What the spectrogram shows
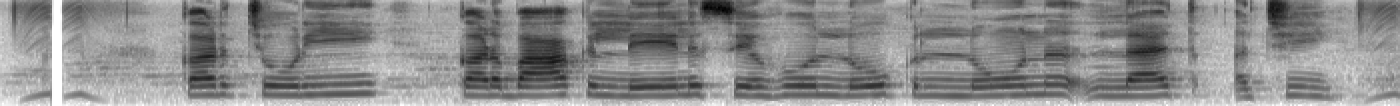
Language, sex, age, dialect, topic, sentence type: Maithili, female, 18-24, Southern/Standard, banking, statement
